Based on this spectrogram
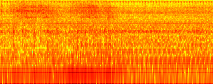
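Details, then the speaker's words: Skew chisel turning an alt ebony pen blank on a lathe, cutting at the center: smooth steady shaving hiss, no rattling chatter; clean cut without vibration. "I'm just taking off material. I'm not chattering."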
